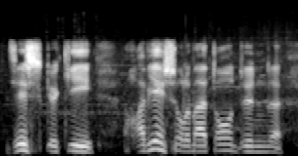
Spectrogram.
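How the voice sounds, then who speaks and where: A man with a Quebec French accent doing excited sports commentary as a play-by-play announcer, exclaiming over the action. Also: fairly high pitch, takes it slowly, dull audio. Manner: exclaims over plays, voice surging at shots and goals.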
